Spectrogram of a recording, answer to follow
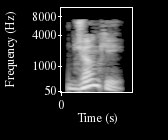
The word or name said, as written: junkie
